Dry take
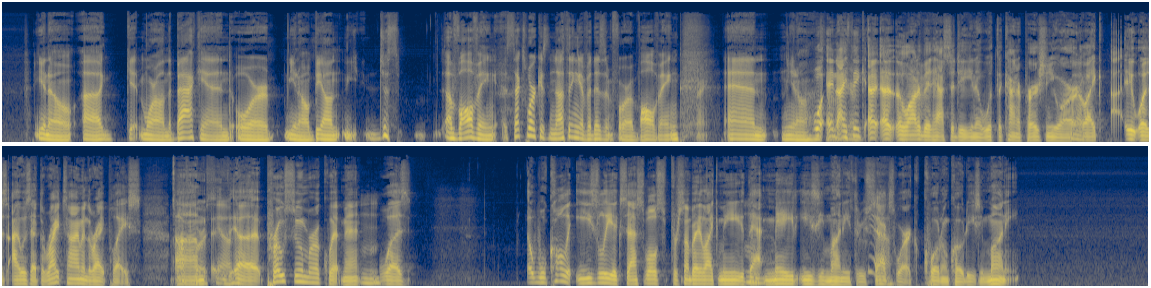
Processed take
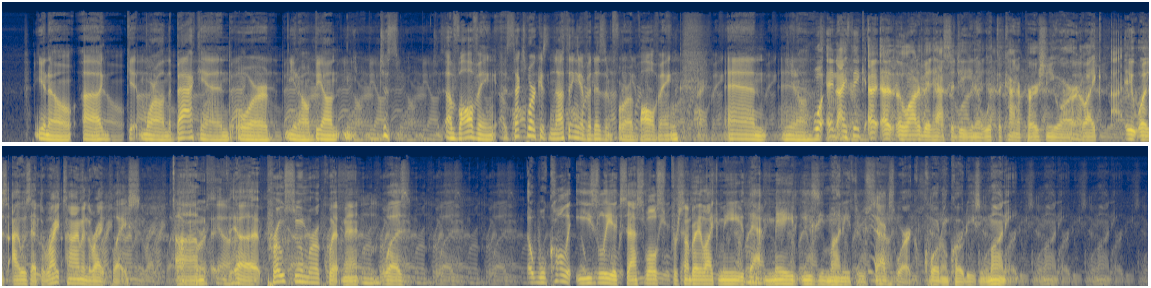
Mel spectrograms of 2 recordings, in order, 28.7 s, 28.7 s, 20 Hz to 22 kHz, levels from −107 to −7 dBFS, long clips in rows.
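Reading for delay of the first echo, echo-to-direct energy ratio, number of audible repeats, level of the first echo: 664 ms, -14.0 dB, 5, -16.0 dB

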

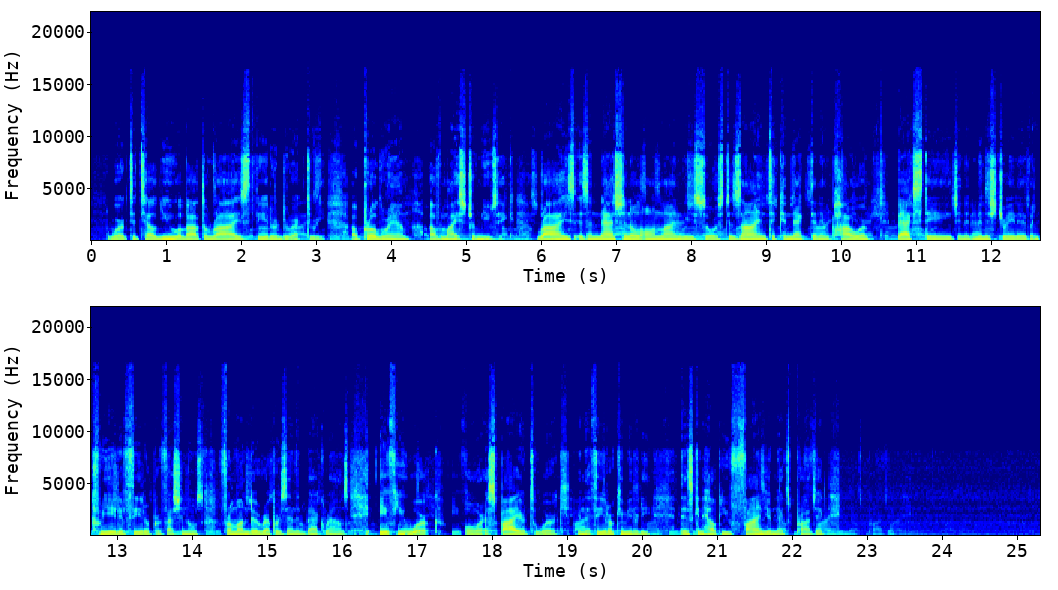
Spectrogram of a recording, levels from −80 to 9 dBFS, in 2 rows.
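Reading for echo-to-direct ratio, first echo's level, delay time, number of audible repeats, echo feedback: -19.5 dB, -19.5 dB, 959 ms, 2, 23%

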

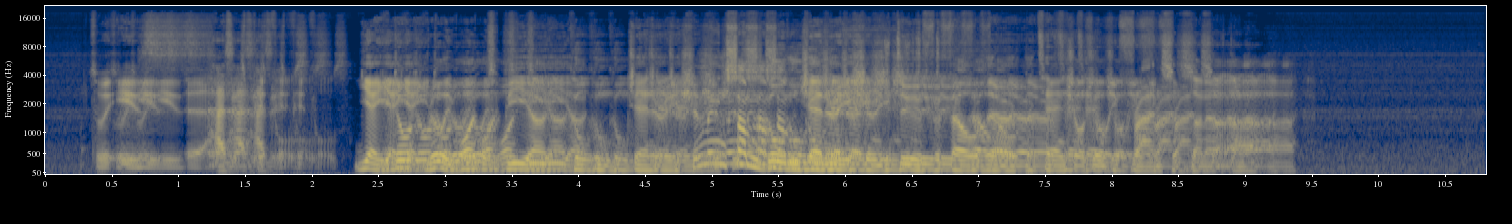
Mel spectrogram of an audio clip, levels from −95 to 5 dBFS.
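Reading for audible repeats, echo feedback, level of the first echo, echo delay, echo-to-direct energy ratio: 4, no regular repeats, -18.0 dB, 111 ms, -2.5 dB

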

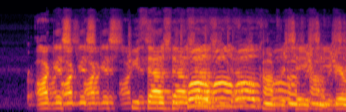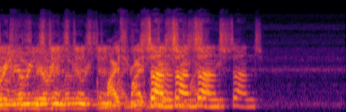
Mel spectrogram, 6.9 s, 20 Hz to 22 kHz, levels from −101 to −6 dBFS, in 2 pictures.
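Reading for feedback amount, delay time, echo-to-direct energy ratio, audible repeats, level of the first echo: no regular repeats, 91 ms, -0.5 dB, 5, -16.0 dB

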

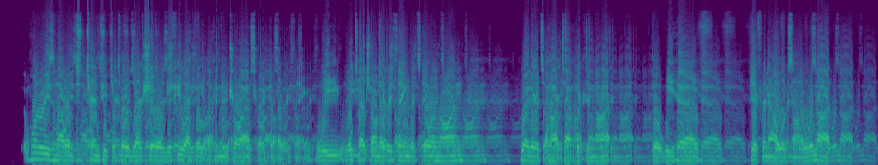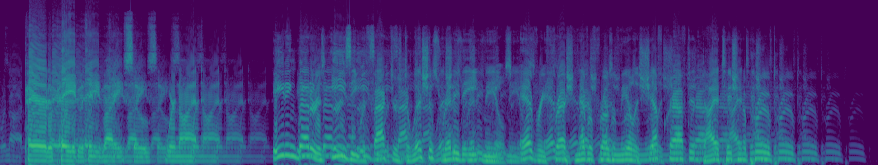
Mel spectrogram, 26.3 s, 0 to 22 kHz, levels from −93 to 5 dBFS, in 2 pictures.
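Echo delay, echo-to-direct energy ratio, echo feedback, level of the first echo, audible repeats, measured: 353 ms, -7.5 dB, 37%, -8.0 dB, 4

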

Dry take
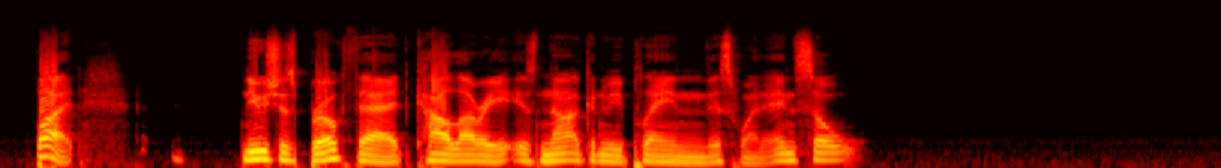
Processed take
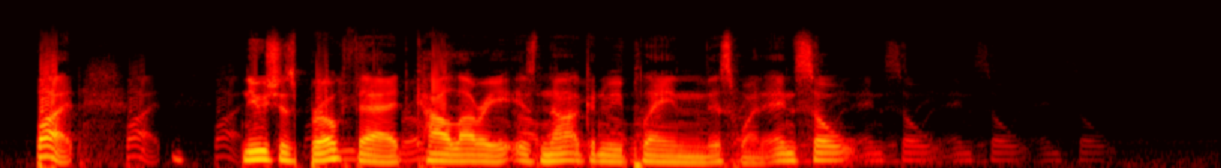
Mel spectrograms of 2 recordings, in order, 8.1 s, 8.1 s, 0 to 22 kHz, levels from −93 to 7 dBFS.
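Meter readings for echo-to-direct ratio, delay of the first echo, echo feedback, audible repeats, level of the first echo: -22.0 dB, 589 ms, 39%, 2, -22.5 dB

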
